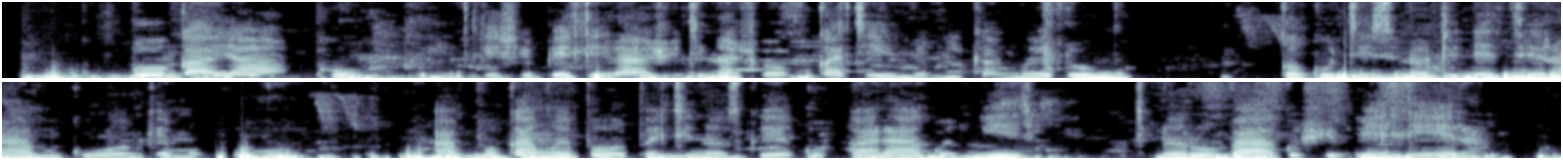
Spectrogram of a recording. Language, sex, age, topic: Ndau, female, 18-24, health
